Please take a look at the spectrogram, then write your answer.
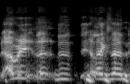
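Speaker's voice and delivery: high, loud laughing through the words.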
